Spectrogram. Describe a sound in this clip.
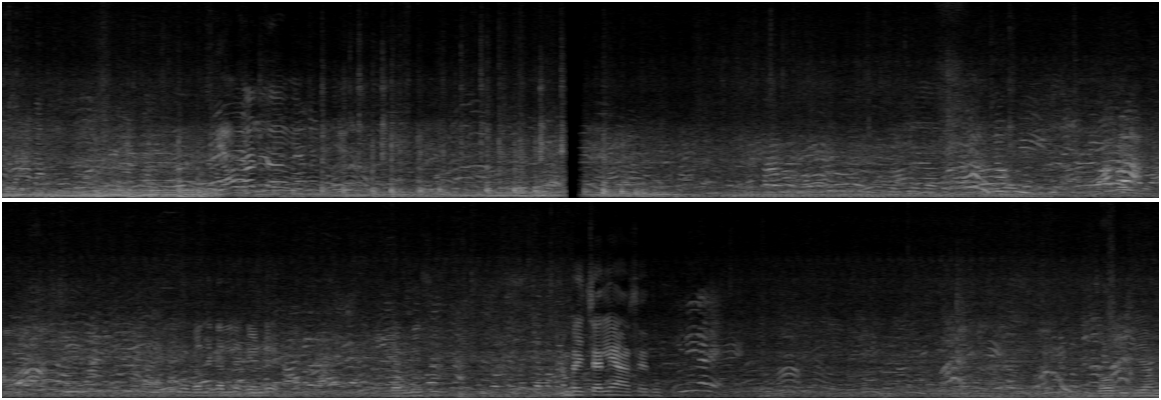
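A crowd of men talks and calls out loudly close by, outdoors.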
